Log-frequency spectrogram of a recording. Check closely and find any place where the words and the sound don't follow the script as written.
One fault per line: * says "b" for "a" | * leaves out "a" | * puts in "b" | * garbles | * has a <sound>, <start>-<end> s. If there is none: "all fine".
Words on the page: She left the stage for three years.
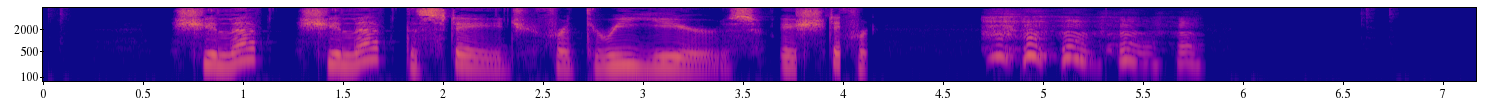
* puts in "she left"
* garbles
* has a laugh, 4.7-5.8 s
